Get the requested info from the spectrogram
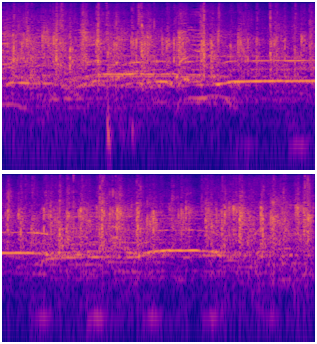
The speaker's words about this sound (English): Clap your hands one more time before you're seated and shout with a voice of triumph.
